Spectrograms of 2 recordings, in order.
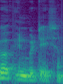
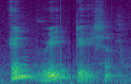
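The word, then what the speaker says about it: invitation: पहले जो आई है जो इनवाइट में आई का उच्चारण दे रहा है उसका उच्चारण छोटी इ होगा और उससे पहले जो है आई एन उसका उच्चारण वही होगा जो होना चाहिए इनविटेशन इनविटेशन इनवाइट का इनविटेशन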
